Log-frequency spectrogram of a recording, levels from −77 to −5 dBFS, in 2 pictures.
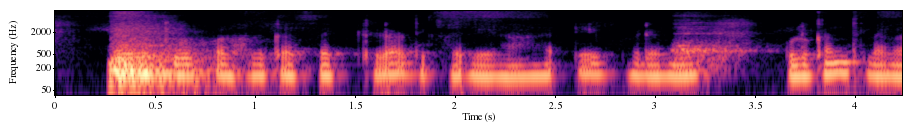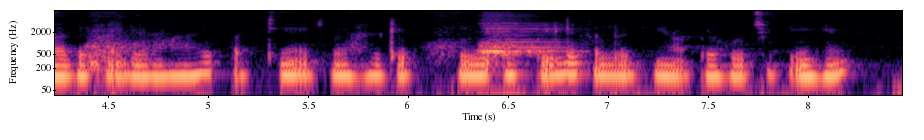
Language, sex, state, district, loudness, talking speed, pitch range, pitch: Hindi, male, Bihar, Lakhisarai, -23 LUFS, 210 wpm, 125-135 Hz, 130 Hz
